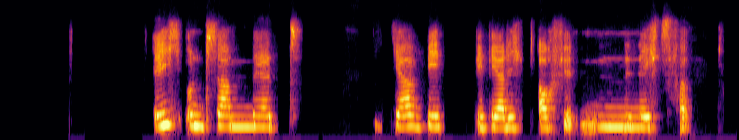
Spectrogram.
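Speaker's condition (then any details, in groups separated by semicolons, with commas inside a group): Stuttering; stuttering since kindergarten age, many logopedists and speech therapists, stuttering therapy groups with other stutterers; 18 years old, fighting stuttering less with pressure and resistance; part-word and word repetitions, we wegzulaufen; prolonged sounds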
